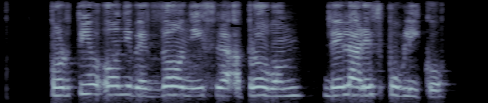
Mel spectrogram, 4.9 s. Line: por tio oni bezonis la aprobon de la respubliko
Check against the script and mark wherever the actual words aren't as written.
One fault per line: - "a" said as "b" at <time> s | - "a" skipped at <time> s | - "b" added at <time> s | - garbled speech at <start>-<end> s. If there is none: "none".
none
